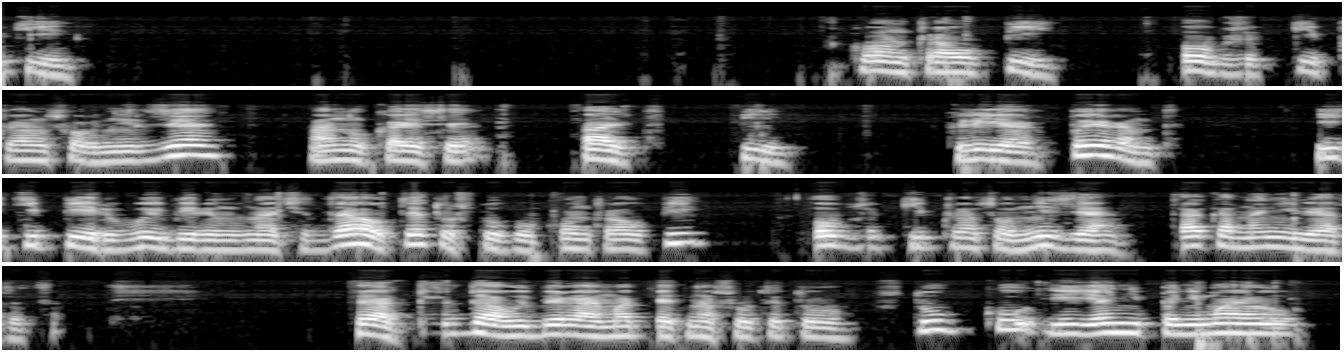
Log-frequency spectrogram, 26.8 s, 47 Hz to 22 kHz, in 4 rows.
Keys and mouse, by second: 1.6 click, 4.8 ctrl+p, 8.0 click, 10.4 alt+p, 14.6 shift+click, 16.0 ctrl+p, 20.0 KP_3, 22.4 click, 23.8-25.5 drag, 26.5 ctrl+z.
